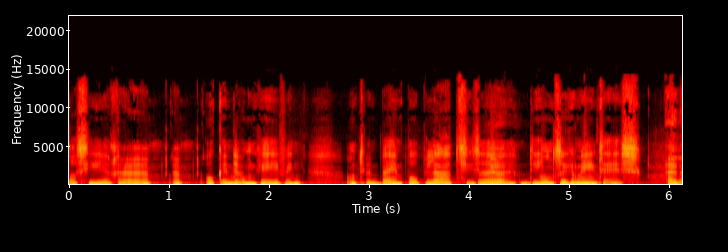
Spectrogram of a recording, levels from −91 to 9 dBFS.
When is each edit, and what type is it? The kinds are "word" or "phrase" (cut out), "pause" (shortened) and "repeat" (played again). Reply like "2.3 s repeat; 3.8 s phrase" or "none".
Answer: 1.0 s repeat; 1.7 s word; 3.0 s phrase; 4.1 s word; 4.7 s word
